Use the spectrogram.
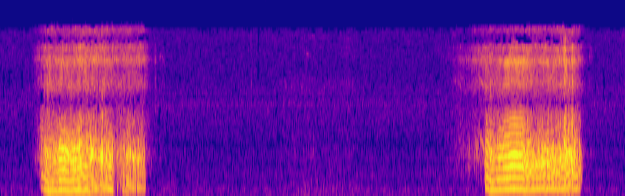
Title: My dog snores louder than I do #sillydog #tinymic #dogsnoring #snuggly #lazybones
